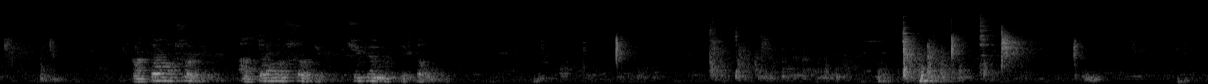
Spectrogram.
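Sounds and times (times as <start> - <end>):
pool balls clicking: 5.7 - 11.0.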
